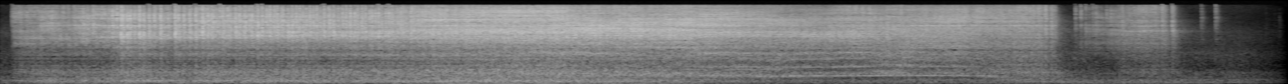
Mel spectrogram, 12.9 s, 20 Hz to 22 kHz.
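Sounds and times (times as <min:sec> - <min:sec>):
creepy door creaking slowly: 0:00.2 - 0:12.0.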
